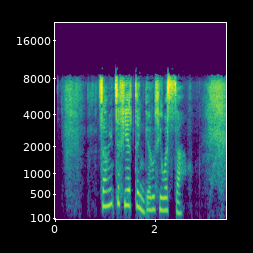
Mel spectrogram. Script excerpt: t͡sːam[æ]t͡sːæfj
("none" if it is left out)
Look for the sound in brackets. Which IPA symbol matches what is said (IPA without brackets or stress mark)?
i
